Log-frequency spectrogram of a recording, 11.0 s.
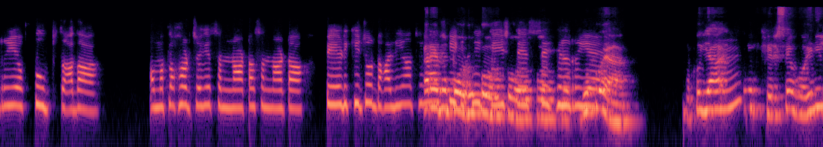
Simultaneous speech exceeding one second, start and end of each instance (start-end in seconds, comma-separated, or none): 5.7-8.0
